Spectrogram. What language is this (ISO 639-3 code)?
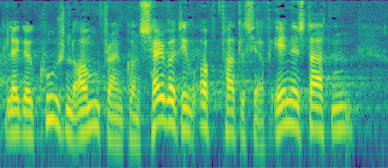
dan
